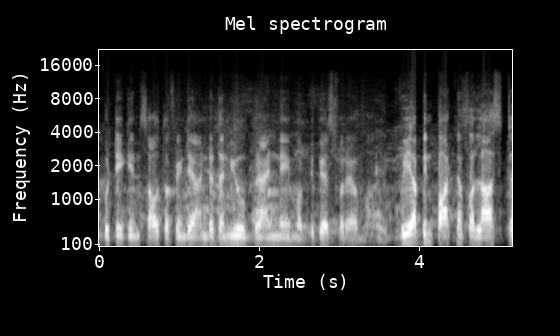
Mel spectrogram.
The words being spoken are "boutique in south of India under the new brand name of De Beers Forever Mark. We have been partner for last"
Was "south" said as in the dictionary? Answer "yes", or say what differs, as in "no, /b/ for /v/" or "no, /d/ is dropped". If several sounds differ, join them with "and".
no, /t/ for /θ/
